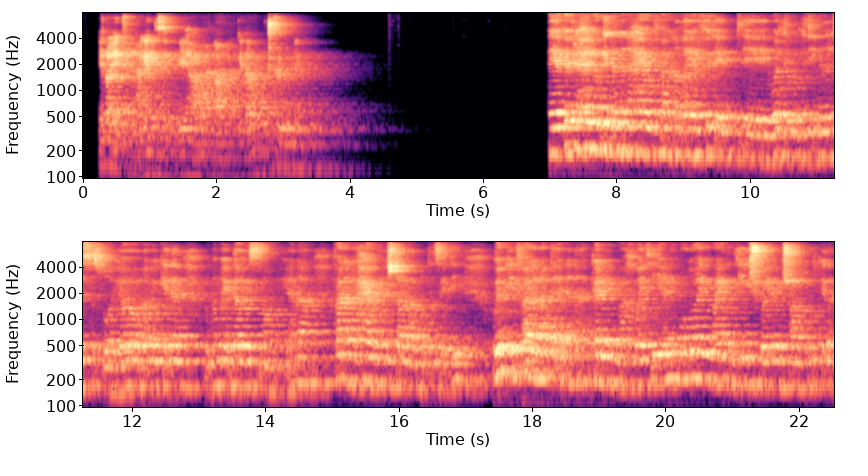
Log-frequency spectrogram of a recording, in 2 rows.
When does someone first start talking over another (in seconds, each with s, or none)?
none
